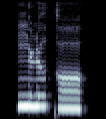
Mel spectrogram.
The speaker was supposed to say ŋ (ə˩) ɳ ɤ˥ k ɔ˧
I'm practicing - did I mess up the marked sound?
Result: yes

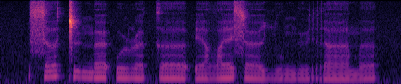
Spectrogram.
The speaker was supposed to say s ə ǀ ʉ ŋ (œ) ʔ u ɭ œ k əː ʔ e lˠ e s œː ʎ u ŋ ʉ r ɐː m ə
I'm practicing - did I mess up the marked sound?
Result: no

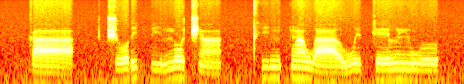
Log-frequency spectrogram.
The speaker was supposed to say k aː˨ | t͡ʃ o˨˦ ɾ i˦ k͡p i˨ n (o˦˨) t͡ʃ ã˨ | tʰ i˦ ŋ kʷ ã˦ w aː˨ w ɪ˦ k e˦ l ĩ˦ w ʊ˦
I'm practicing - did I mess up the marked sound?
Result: yes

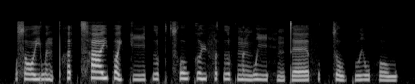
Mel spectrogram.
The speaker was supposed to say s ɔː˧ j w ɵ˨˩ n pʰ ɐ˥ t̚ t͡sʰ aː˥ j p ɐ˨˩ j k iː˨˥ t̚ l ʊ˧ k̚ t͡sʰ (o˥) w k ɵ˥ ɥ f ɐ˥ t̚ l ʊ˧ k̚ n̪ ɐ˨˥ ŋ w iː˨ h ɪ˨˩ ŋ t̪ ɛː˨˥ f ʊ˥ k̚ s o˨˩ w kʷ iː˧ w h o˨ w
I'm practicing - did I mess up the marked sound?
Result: no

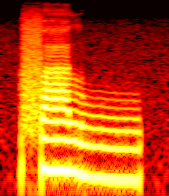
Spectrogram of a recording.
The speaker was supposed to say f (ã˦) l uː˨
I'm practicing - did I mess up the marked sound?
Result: yes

